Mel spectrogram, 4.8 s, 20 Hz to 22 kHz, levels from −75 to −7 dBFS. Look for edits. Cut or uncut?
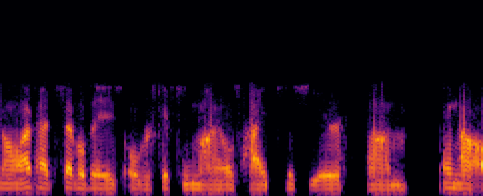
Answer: uncut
